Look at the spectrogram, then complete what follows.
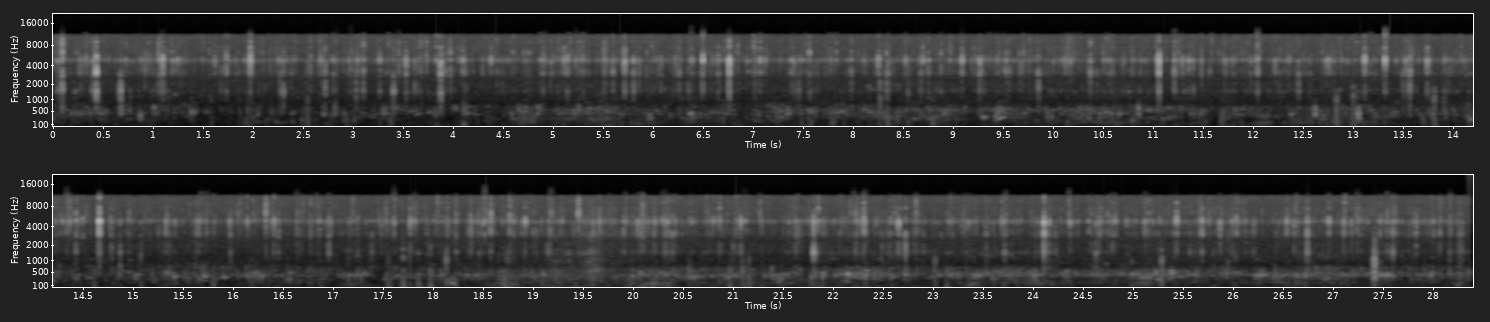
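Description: Underwater ambience heard through the camera: muffled water movement and bubbling, with a constant scatter of sharp little clicks.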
